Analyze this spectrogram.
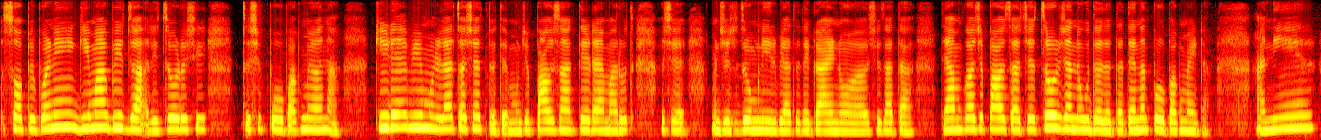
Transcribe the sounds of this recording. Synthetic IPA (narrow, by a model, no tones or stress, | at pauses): sɔpipəɳiɡimak̚bʱid͡za̰ɾit͡soɽəɕitəɕipɔwpa̰kmɛɭnakiɽebim̤əɳljaɾt͡səɕet͡s̪nɔt̪em̤əɳd͡zepaws̬ãk̚t̪eʈajmaɾuːt͡səɕem̤əɳd͡ʑed͡zomɳiɾbʱiat̪at̪eɡajnɔəɕed͡zat̪at̪ɛamkaəɕ̬epawsaɕet͡soɽd͡ʑãneud̪əd͡zat̪at̪ɛ̃nːat̪̚pɔpakmɛɭʈa̰ani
